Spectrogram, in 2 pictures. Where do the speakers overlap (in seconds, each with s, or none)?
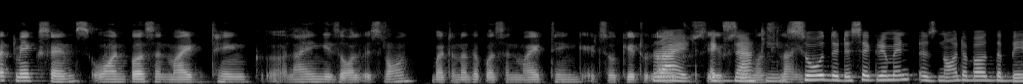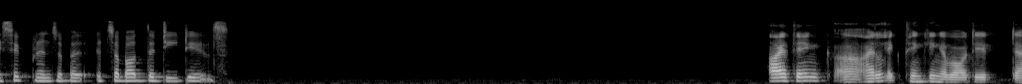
6.5 s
